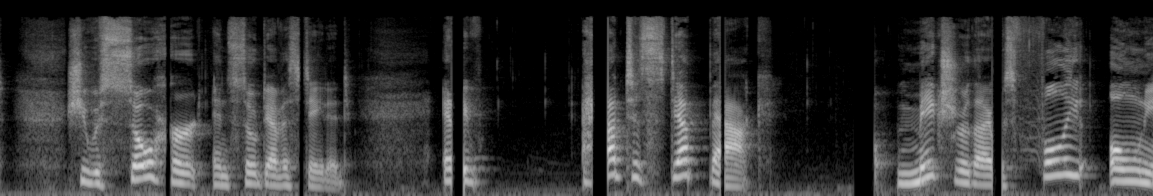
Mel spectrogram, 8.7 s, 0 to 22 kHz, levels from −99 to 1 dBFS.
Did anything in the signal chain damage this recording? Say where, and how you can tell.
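Yes. Blocks of digital silence cut the speech at 1.24, 2.24, 3.39, 4.44, 5.4, 6.4 and 7.44 s, each lasting 40 to 160 ms. The sound drops straight to silence and back with no fade, which points to a driver or buffer underrun.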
